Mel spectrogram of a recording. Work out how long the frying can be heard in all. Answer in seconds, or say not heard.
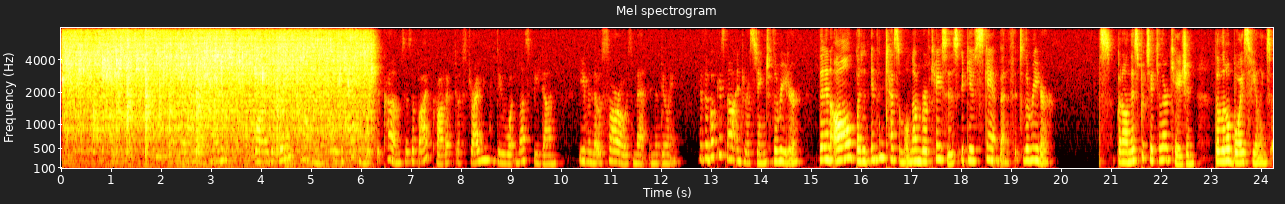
6 s.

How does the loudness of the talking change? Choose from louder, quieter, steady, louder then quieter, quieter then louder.
louder.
